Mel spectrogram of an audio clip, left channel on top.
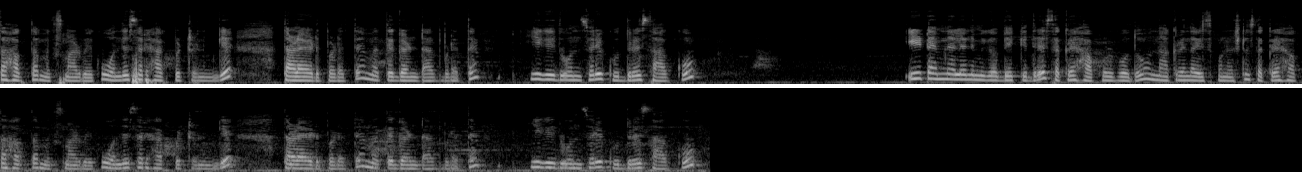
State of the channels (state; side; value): drops out; right; at 7.1 s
